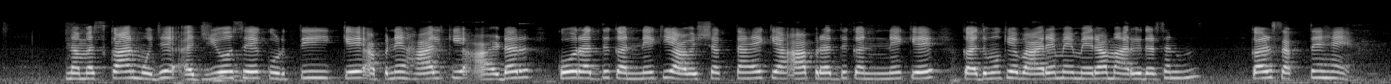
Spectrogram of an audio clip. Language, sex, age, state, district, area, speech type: Hindi, female, 18-30, Madhya Pradesh, Harda, urban, read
